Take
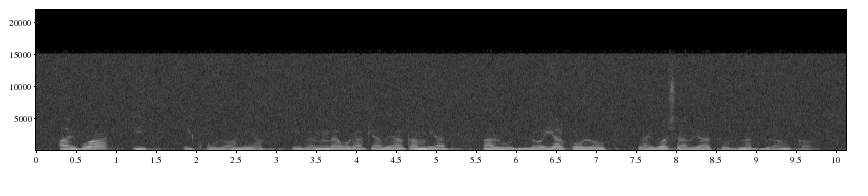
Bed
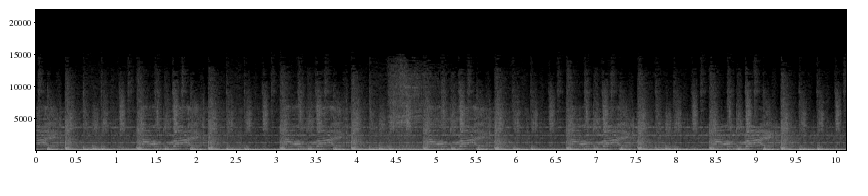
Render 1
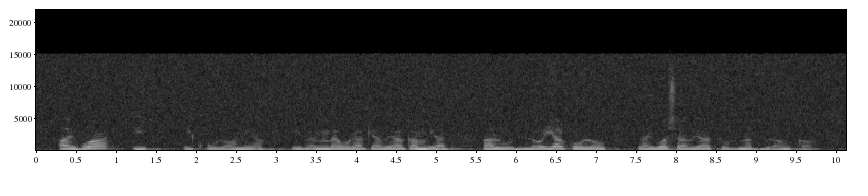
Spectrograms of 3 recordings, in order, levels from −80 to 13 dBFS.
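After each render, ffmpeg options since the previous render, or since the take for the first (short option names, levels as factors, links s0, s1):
-af "afftdn=nr=7:nf=-43"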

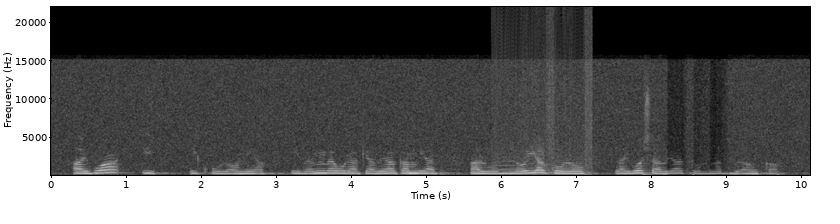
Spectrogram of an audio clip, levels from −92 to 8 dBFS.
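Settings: -filter_complex "[0:a]asettb=1/sr,asplit=3[s0][s1][s2];[s0]atrim=end=5.874[s3];[s1]atrim=start=5.87:end=7.22,asetpts=PTS-STARTPTS,afade=t=in:d=0.004:c=qsin,afade=t=out:st=1.346:d=0.004:c=qsin,aeval=exprs='val(0)+0.5*0.0211*sgn(val(0))':c=same[s4];[s2]atrim=start=7.216[s5];[s3][s4]acrossfade=d=0.004:c1=hsin:c2=qsin[s6];[s6][s5]acrossfade=d=0.004:c1=qsin:c2=hsin,asplit=3[s7][s8][s9];[s7]afade=t=out:st=8.21:d=0.02[s10];[s8]acompressor=threshold=0.0178:ratio=6:attack=3.2:release=140:knee=1:detection=peak,afade=t=in:st=8.21:d=0.02,afade=t=out:st=9.04:d=0.02[s11];[s9]afade=t=in:st=9.04:d=0.02[s12];[s10][s11][s12]amix=inputs=3:normalize=0"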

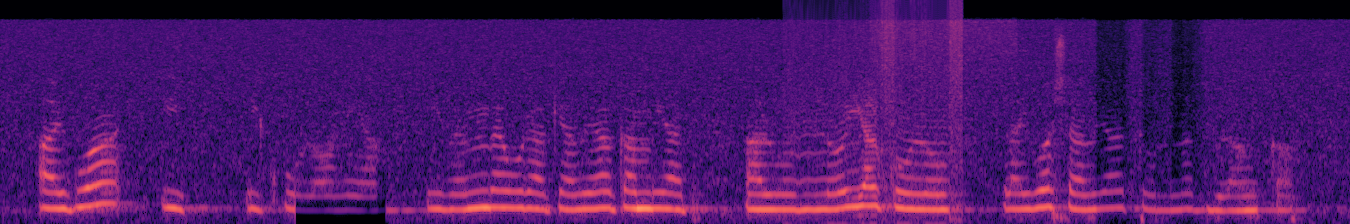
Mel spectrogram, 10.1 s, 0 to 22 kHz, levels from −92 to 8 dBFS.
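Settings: -filter_complex "[0:a]asettb=1/sr,asplit=3[s0][s1][s2];[s0]atrim=end=2.214[s3];[s1]atrim=start=2.21:end=2.9,asetpts=PTS-STARTPTS,afade=t=in:d=0.004:c=qsin,afade=t=out:st=0.686:d=0.004:c=qsin,highpass=f=670:w=0.5412,highpass=f=670:w=1.3066[s4];[s2]atrim=start=2.896[s5];[s3][s4]acrossfade=d=0.004:c1=hsin:c2=qsin[s6];[s6][s5]acrossfade=d=0.004:c1=qsin:c2=hsin,asettb=1/sr,asplit=3[s7][s8][s9];[s7]atrim=end=6.524[s10];[s8]atrim=start=6.52:end=7.63,asetpts=PTS-STARTPTS,afade=t=in:d=0.004:c=qsin,afade=t=out:st=1.106:d=0.004:c=qsin,highshelf=f=7600:g=7[s11];[s9]atrim=start=7.626[s12];[s10][s11]acrossfade=d=0.004:c1=hsin:c2=qsin[s13];[s13][s12]acrossfade=d=0.004:c1=qsin:c2=hsin"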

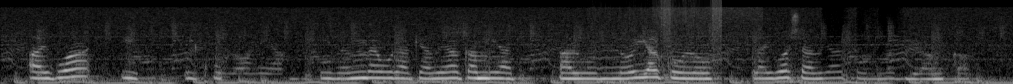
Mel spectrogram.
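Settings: -filter_complex "[1:a]volume=0.266[s0];[0:a][s0]amix=inputs=2:normalize=0"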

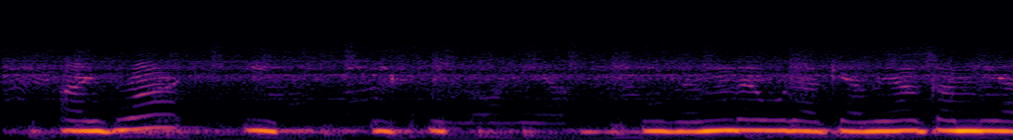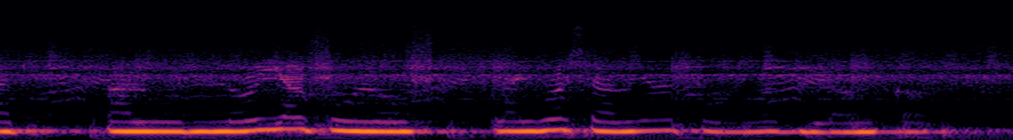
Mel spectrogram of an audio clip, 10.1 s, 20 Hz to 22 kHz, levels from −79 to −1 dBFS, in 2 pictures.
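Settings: -filter_complex "[0:a]asplit=2[s0][s1];[s1]highpass=f=720:p=1,volume=6.31,asoftclip=type=tanh:threshold=0.266[s2];[s0][s2]amix=inputs=2:normalize=0,lowpass=f=6000:p=1,volume=0.501,asplit=3[s3][s4][s5];[s3]bandpass=f=270:t=q:w=8,volume=1[s6];[s4]bandpass=f=2290:t=q:w=8,volume=0.501[s7];[s5]bandpass=f=3010:t=q:w=8,volume=0.355[s8];[s6][s7][s8]amix=inputs=3:normalize=0"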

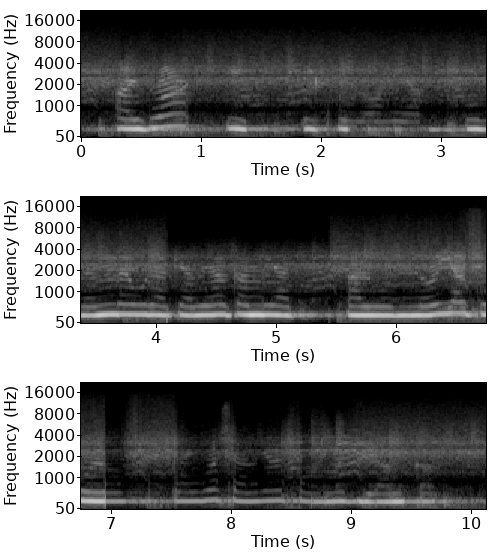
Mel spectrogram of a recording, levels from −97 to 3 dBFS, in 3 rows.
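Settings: -filter_complex "[0:a]asettb=1/sr,asplit=3[s0][s1][s2];[s0]atrim=end=4.094[s3];[s1]atrim=start=4.09:end=5.45,asetpts=PTS-STARTPTS,afade=t=in:d=0.004:c=qsin,afade=t=out:st=1.356:d=0.004:c=qsin,highpass=200,lowpass=2100[s4];[s2]atrim=start=5.446[s5];[s3][s4]acrossfade=d=0.004:c1=hsin:c2=qsin[s6];[s6][s5]acrossfade=d=0.004:c1=qsin:c2=hsin,asettb=1/sr,asplit=3[s7][s8][s9];[s7]atrim=end=6.954[s10];[s8]atrim=start=6.95:end=8.67,asetpts=PTS-STARTPTS,afade=t=in:d=0.004:c=qsin,afade=t=out:st=1.716:d=0.004:c=qsin,acompressor=threshold=0.00794:ratio=8:attack=3.2:release=140:knee=1:detection=peak[s11];[s9]atrim=start=8.666[s12];[s10][s11]acrossfade=d=0.004:c1=hsin:c2=qsin[s13];[s13][s12]acrossfade=d=0.004:c1=qsin:c2=hsin"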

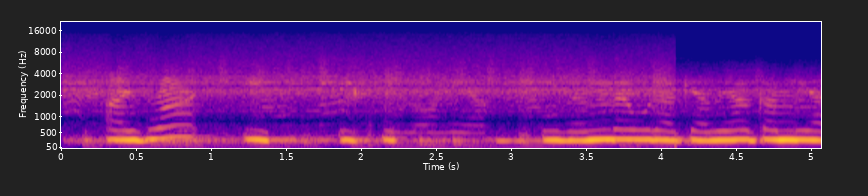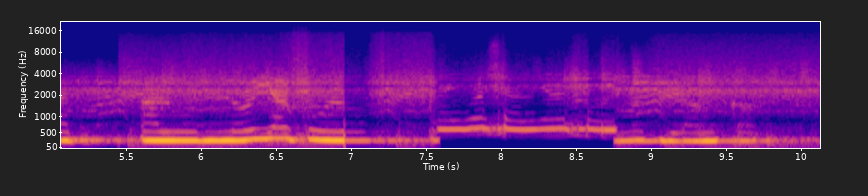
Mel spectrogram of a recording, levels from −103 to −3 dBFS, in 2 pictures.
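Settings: -filter_complex "[0:a]asplit=3[s0][s1][s2];[s0]afade=t=out:st=7.57:d=0.02[s3];[s1]afreqshift=340,afade=t=in:st=7.57:d=0.02,afade=t=out:st=8.75:d=0.02[s4];[s2]afade=t=in:st=8.75:d=0.02[s5];[s3][s4][s5]amix=inputs=3:normalize=0"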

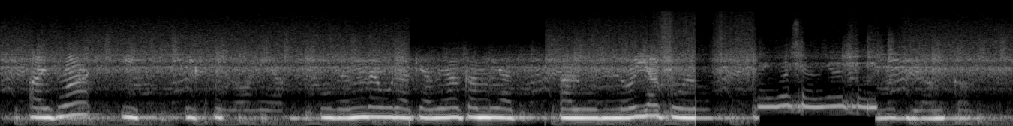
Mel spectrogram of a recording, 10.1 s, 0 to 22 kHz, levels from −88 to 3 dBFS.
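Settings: -af "volume=2.99"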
